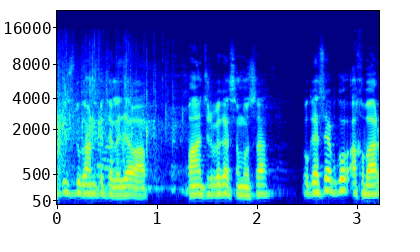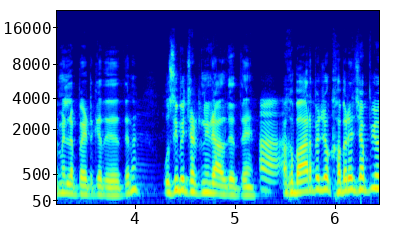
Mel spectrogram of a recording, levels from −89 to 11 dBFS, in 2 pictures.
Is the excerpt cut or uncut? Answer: uncut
